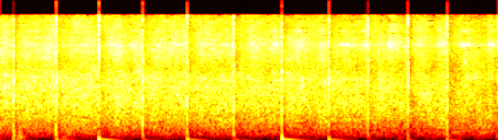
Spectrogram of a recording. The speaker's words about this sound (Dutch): Maar sowieso alle die hebben meegewerkt aan dit startweekend. Dank jullie wel. Hartstikke bedankt. Mag ik even een applaus?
